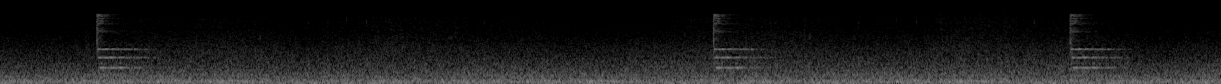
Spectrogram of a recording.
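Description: A soft electronic chime sounds three times, each a short bright tone.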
